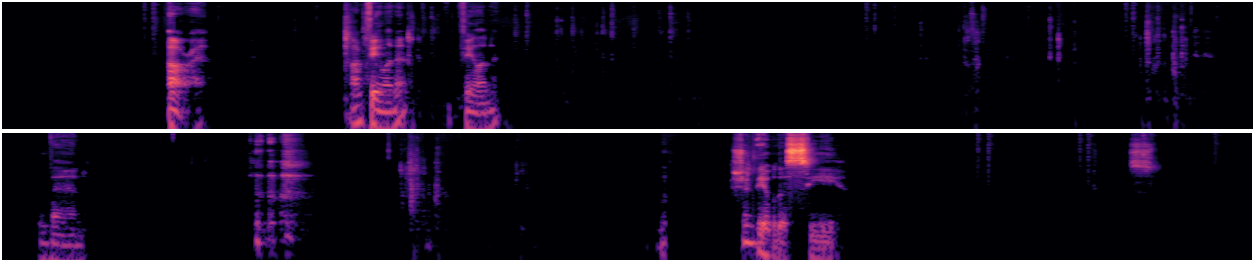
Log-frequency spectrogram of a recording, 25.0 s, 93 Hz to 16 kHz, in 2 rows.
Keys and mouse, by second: 3.4 Tab, 3.9 s, 5.5-9.3 drag, 5.5 ., 6.3 s, 9.5 Tab, 11.1-22.2 shift+drag, 22.2 middle click, 23.1 click, 23.2 middle click, 23.7 click, 23.8 middle click, 24.4-25.0 drag.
